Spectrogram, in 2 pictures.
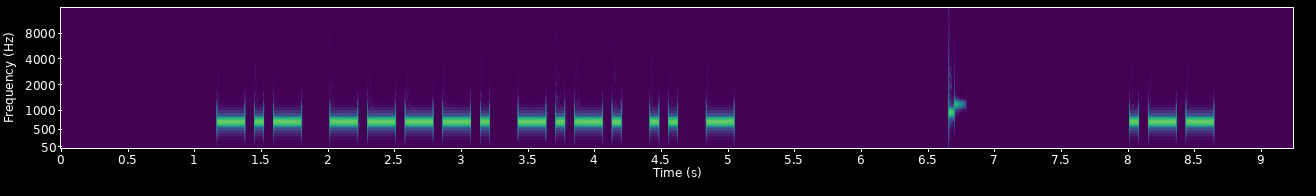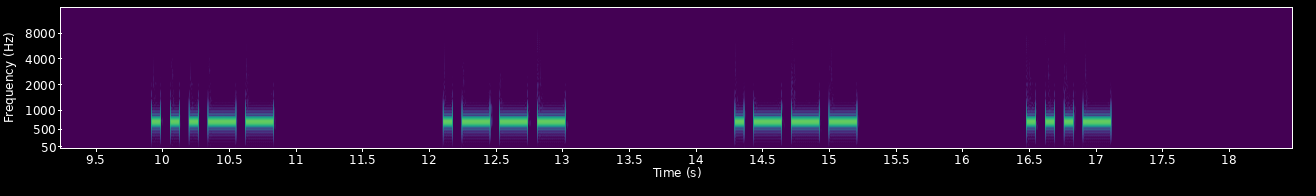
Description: Morse code, heard as a keyed tone, about 17 wpm, spaced as for 9 wpm, 700 Hz. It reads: K9CIT W3JJV
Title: USA Call Signs - 5 Characters - 6x Character Spacing - 17wpm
